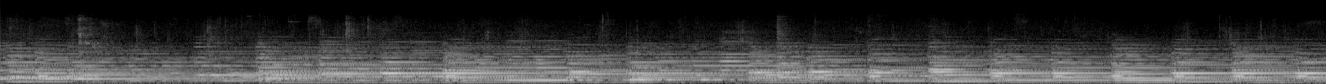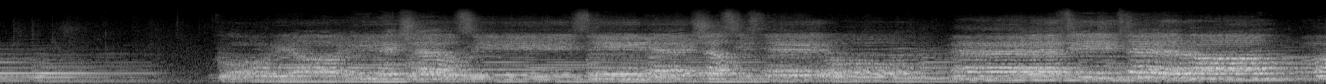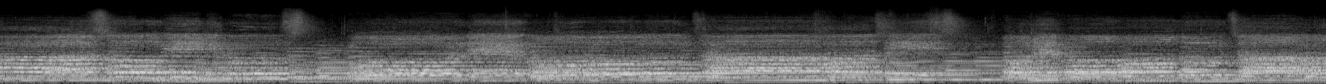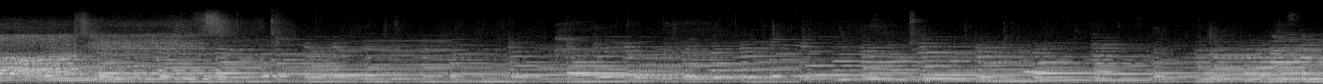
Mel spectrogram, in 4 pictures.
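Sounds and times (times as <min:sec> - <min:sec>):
grand piano accompaniment: 0:00.0 - 0:53.0
male choir singing chords: 0:15.4 - 0:42.6.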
